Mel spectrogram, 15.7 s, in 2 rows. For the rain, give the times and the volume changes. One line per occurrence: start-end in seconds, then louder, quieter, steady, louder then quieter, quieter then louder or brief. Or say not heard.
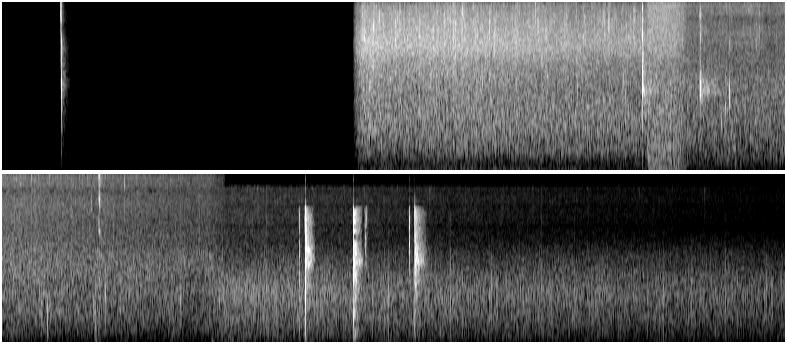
3.5-15.6 quieter.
